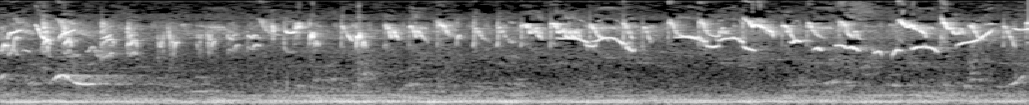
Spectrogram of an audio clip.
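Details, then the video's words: White-eye song used as a lure to make caged white-eyes sing: rapid, high, twittering warbles with quick rising and falling notes in a dense, continuous stream, a lower slurred whistle near the start, and a steady low hum underneath. "puter ini jangankan pleci burung lain aja pada gacor"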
